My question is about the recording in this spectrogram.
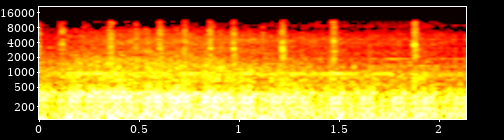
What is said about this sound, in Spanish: Dos hombres en moto se paran delante de su casa.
